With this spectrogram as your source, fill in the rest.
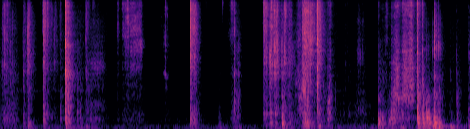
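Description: Fabric pieces for a zippered pouch are snipped with scissors at close range, giving bursts of crisp cutting and rustling cloth broken by short pauses, with no talking.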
